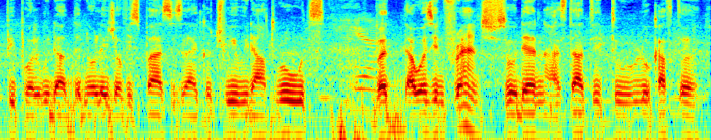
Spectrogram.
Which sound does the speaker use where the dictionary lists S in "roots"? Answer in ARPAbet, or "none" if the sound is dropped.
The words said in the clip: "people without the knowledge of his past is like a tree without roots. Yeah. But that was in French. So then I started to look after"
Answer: S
